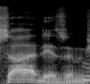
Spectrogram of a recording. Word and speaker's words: sadism: Combined with a good dose of sadism. – Right. – Which should be pronounced sadism, shouldn't it? Because it's the Marquis de Sade.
